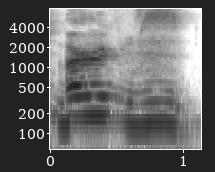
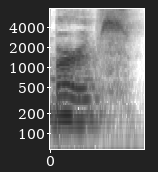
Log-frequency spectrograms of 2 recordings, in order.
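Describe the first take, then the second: First: The word ends with a buzzing z sound. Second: The word ends with a voiceless s sound. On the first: The speaker calls it right. "You want to make sure you get a Z" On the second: The speaker calls it wrong. "it's not birds"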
